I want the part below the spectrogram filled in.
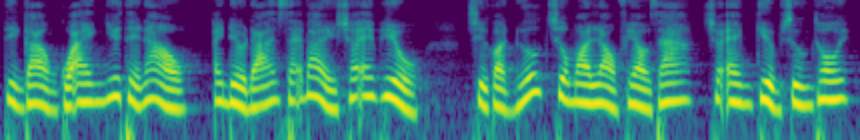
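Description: A woman's voice: fairly high pitch, brisk, darkish tone, close to an everyday voice. A woman voicing an earnest young man pleading tenderly with his girlfriend.

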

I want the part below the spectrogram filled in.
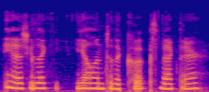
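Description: A woman co-hosting a prank call stream, chatting softly and casually and mostly agreeing. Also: fairly high pitch, monotone, normal speed, a little hiss or hum. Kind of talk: casual livestream chat.

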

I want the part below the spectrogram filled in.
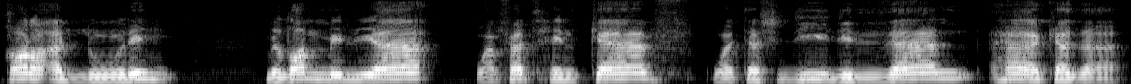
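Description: A man explaining recitation variants in a measured, deliberate way, slowly intoning each verse he quotes as an example. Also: a little high. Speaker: Quran reading scholar. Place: radio studio.

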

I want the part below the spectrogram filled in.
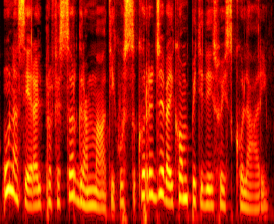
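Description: A woman reads children's stories aloud in a calm, expressive storytelling voice. Her tone sits a little on the low side and flows evenly. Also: a little fast, gravelly. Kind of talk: storybook narration.

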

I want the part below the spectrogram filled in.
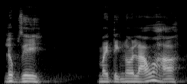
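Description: A man voicing an angry young son who shouts threats in an audiobook. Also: mid-range voice, little pitch movement, fast, lightly acted. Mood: furious. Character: hot-tempered young son, aggressive.

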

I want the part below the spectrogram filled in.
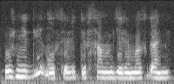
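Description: A woman voicing a sharp-tongued middle-aged female accomplice who mocks and needles, in a storybook reading. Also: low voice, steady tone, fairly quick, poor audio. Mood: mocking. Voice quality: mocking, needling.

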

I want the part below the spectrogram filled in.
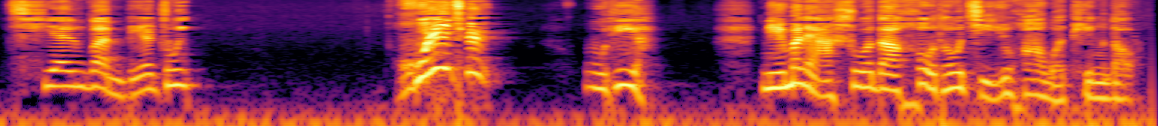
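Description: A woman's voice: a little high, fairly bright tone, breathy edge, heavily acted. A woman voicing a blunt male general earnestly urging his sworn brother to turn back, in a storytelling broadcast. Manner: earnest pleading.

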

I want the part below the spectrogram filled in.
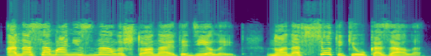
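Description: A woman's voice: a little high, lively intonation, fairly quick, fairly bright tone, dry recording, highs cut off, voice pushed up. A woman voicing a stubborn young girl who answers back insistently.

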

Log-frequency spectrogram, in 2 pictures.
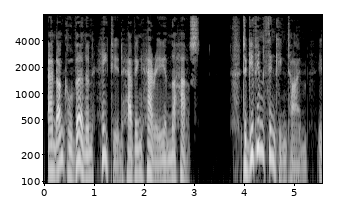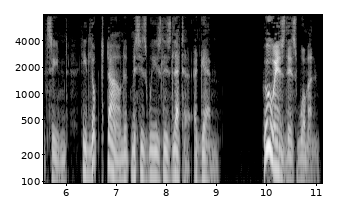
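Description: A male narrator reads the story with a lively, wide-ranging pitch in a mid-range voice. The recording is close and dry, with a slightly dull, muffled top end. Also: measured pace, breathy edge, dry recording. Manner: expressive storytelling. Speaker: audiobook narrator. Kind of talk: scripted narration.

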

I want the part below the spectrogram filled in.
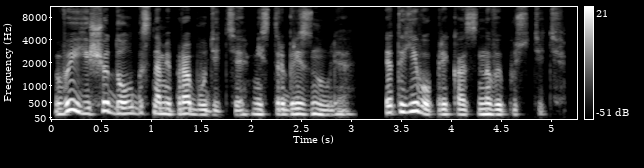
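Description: Woman voicing a rough taunting male jailer, low dark voice, dry close sound, audiobook. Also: animated, fairly quick, no echo. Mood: gruff, mocking. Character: gruff mocking male prison warder.

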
